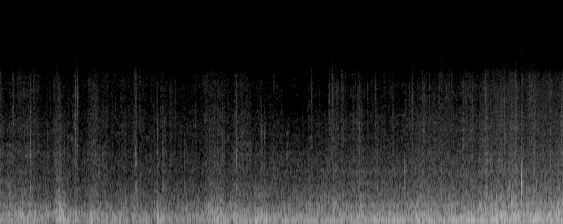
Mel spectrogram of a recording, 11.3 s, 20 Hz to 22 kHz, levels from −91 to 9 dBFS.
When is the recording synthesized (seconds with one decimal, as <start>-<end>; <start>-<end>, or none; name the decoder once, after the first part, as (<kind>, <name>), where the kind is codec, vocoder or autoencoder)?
0.4-1.3 (vocoder, BigVGAN v2)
